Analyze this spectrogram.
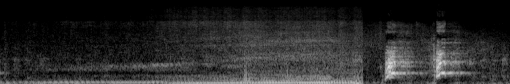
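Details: Leo, a German Shepherd on morning guard duty in a village, barking at cattle, vehicles and dogs: a low vehicle rumble gives way to two sharp, harmonic barks about half a second apart, with rain-time quiet afterward.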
